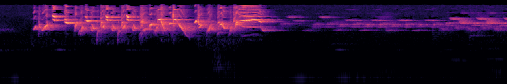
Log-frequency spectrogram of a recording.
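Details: Wild European goldfinch of Tiaret in the old song style. About two seconds of loud, fast, jingling twitter are followed by soft, spaced, high notes.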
